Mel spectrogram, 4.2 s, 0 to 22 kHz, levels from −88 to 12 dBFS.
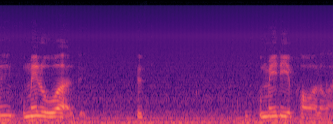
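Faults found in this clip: Mains buzz, present throughout the speech. Steady, raspy buzz sitting roughly 20 dB under the talker. Fundamental at 60 Hz. Probable source: dimmer, rectifier or unshielded cable on the capture side. Mechanism: sharp switching spikes enter twice per 60 Hz cycle. Harmonics stack up into the kilohertz range, hence the rasp rather than a pure hum.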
